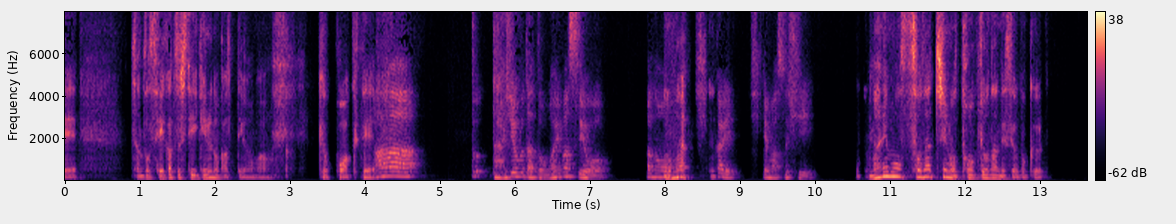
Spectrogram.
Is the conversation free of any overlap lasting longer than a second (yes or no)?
yes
